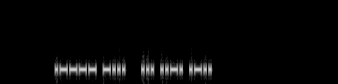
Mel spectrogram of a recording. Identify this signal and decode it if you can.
Morse code, heard as a keyed tone, about 47 wpm, 700 Hz. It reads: 1B SFL
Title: Field Day Exchanges Encore - 50wpm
